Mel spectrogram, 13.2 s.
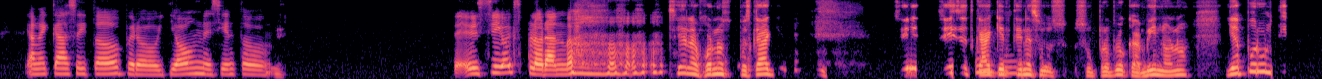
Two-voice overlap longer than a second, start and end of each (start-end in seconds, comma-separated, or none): none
